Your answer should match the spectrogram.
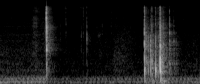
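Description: Plastic makeup packaging handled: a single sharp click about half a second in, then a quick run of clicks and knocks about a second and a half in, as an eyeshadow quad palette is closed and set down on a plastic tray among other makeup.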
